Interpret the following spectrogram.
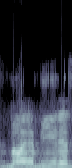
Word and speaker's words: diabetes: mentioned diabetes it is not it is not pronounced Soul it is diabetes mellitus you are something so I advise you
